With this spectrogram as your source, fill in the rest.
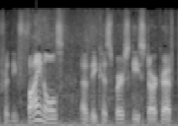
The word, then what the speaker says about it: Kaspersky: on my ass about how to pronounce kasperski he thinks it's kaspers sky that just seems weird to me so I'm just going to continue calling it kasperski anyway scrap station TVP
